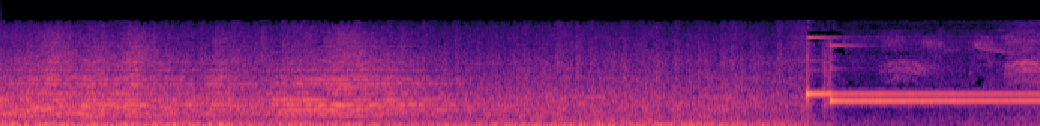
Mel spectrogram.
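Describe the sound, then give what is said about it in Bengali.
A train engine runs through the night, its steady rumble carrying a droning tonal hum. Near the end, a sudden sharp, bright whistle tone cuts in and holds. “অন্ধকারের বুক চিড়ে রাতে ট্রেনের engine তার বৈদ্যুতিক বাতি জ্বেলে গন্তব্যের দিকে ছুটছে হু হু করে, সঙ্গে সে জাদুরবাসীর হুইসেল কানে আসছে।”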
